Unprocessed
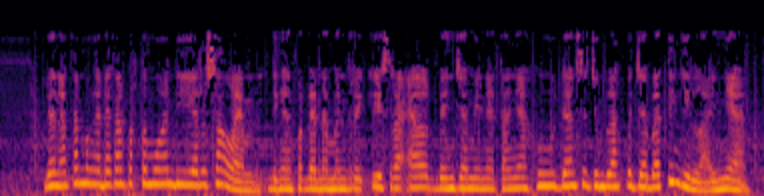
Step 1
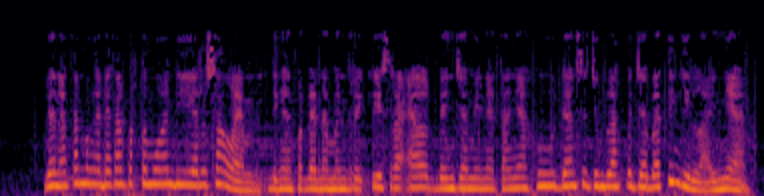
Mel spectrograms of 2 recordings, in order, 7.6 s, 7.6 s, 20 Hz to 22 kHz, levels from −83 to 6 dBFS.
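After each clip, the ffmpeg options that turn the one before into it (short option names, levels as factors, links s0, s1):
-af "agate=range=0.2:threshold=0.0251:ratio=16:detection=peak,volume=0.422"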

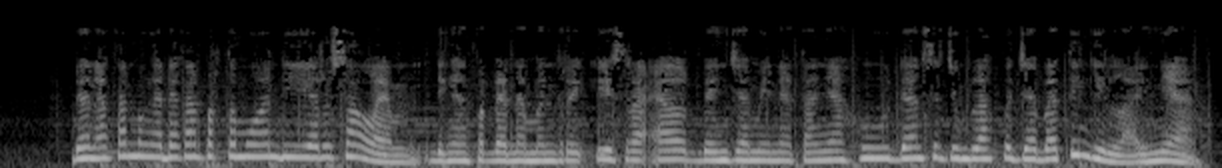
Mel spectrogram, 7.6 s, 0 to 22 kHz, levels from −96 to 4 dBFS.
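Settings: -af "highshelf=f=2900:g=-9.5,volume=0.501"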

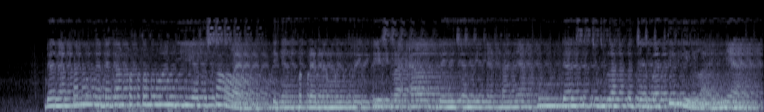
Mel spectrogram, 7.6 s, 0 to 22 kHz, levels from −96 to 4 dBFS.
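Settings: -af "aecho=1:1:80|168|264.8|371.3|488.4:0.631|0.398|0.251|0.158|0.1"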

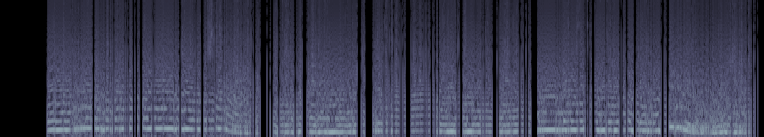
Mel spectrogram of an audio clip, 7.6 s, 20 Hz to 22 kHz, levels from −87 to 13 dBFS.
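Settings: -af "acrusher=bits=4:mix=0:aa=0.000001"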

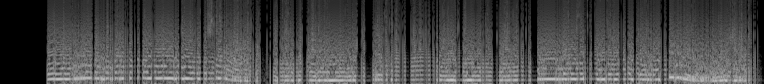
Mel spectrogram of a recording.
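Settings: -filter_complex "[0:a]asplit=2[s0][s1];[s1]adelay=96,lowpass=f=1500:p=1,volume=0.0794,asplit=2[s2][s3];[s3]adelay=96,lowpass=f=1500:p=1,volume=0.49,asplit=2[s4][s5];[s5]adelay=96,lowpass=f=1500:p=1,volume=0.49[s6];[s0][s2][s4][s6]amix=inputs=4:normalize=0,volume=2.37"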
